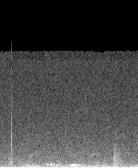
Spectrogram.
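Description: Quiet classroom room tone with faint, distant voices, and two light taps of a dry-erase marker on a whiteboard, one near the start and one near the end.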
